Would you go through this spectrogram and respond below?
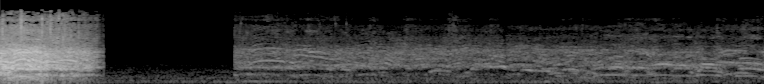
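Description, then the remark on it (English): A crowd of protesters in Cuba chanting and shouting demands for power and food, interrupting officials' speeches: a loud, brief burst cuts off into a second of silence, then a steady roar of many voices carries on. “the protesters appeared to interrupt speeches by plainclothes communist officials with chants demanding power and food.”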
